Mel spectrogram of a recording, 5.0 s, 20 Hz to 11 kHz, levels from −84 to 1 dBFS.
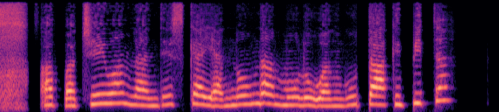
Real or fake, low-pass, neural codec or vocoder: fake; 9.9 kHz; codec, 16 kHz in and 24 kHz out, 0.4 kbps, LongCat-Audio-Codec, fine tuned four codebook decoder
